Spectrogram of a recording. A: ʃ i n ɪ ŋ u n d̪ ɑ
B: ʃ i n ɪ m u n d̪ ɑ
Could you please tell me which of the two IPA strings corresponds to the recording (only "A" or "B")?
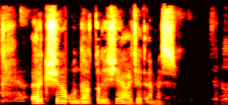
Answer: A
